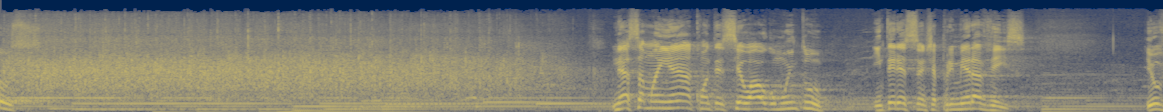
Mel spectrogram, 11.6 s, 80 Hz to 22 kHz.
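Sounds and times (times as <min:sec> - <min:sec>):
speech: 0:00.0 - 0:00.4, 0:06.1 - 0:10.6, 0:11.4 - 0:11.6
audience applauding: 0:00.0 - 0:06.2.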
